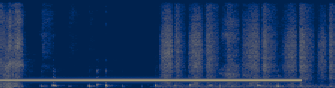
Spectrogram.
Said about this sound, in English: Now, to be clear, I played the censorship beep. I didn't say anything. There's not even anything under the beep.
